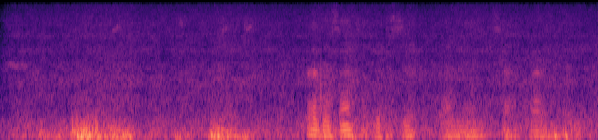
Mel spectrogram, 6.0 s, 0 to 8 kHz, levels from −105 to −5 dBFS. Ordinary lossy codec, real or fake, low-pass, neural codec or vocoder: none; real; 7.2 kHz; none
